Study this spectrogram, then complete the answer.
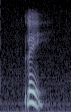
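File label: "lei", Chinese, fourth tone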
